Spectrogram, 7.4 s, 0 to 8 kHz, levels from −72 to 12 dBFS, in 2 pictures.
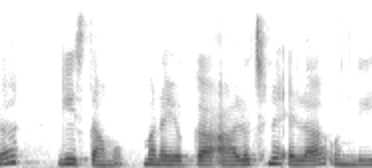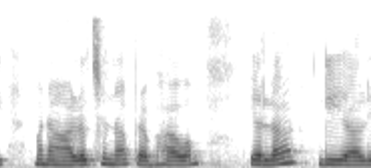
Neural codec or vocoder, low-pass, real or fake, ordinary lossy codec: none; 7.2 kHz; real; none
